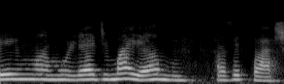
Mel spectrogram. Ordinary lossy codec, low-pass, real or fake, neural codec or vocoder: none; none; fake; codec, 16 kHz, 2 kbps, FreqCodec, smaller model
